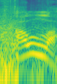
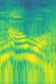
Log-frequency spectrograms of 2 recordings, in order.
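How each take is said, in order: First: The word has an Arabic pronunciation. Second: The word has an Indonesian pronunciation. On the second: "bukan Allah"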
